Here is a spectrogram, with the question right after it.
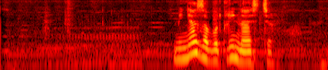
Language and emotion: Russian, neutral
